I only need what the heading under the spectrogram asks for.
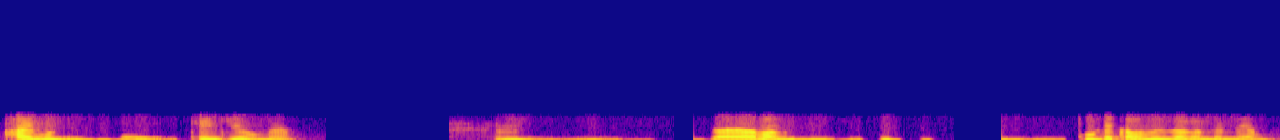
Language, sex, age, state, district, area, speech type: Bodo, male, 30-45, Assam, Kokrajhar, rural, conversation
